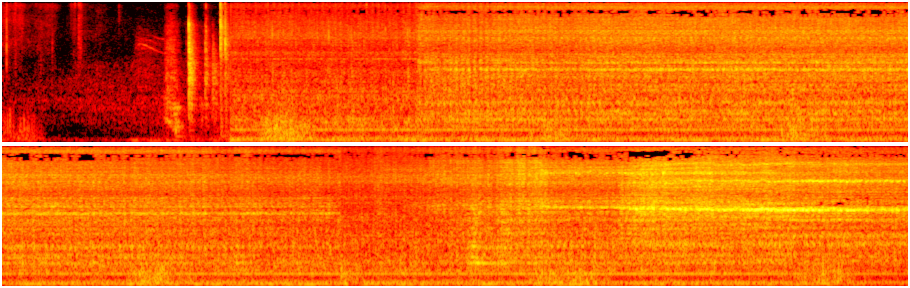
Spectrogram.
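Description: A small belt-driven metal lathe switched on with a click about two seconds in, then running steadily with a constant hum. Near the end a higher whine grows louder as the tool cuts the workpiece.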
